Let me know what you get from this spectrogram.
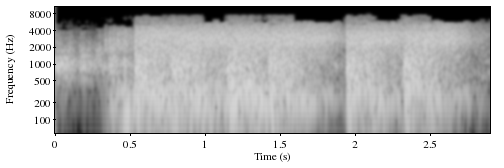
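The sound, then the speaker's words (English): An old car engine sputters loudly and roughly, with several sharp bangs bursting through the continuous rattling noise, harsh throughout. “My, my, what a noisy car.”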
